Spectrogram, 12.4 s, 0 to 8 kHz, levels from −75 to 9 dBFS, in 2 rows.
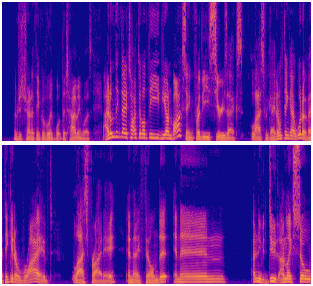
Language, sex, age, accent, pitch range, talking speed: English, male, 20-39, American, 120-170 Hz, 255 wpm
